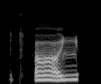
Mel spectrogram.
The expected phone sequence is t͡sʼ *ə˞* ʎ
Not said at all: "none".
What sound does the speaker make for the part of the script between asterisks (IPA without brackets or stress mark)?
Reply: ʌ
